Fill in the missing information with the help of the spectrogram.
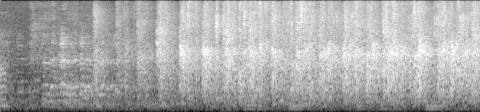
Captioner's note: applause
